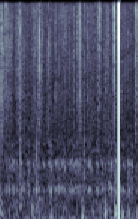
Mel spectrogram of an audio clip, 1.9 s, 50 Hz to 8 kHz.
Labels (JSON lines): {"label": "anthrophony, mechanical", "recorder": "SoundTrap 300"}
